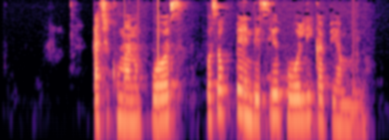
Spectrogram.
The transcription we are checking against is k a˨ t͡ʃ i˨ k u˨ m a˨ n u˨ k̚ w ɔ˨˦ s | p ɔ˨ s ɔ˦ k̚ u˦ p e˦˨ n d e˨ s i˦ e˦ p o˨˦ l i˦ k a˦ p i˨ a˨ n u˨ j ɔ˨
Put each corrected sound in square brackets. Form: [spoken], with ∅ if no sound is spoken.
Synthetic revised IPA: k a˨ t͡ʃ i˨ k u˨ m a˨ n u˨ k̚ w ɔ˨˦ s | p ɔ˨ s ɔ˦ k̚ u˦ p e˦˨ n d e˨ s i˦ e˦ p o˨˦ l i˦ k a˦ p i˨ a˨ [m] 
